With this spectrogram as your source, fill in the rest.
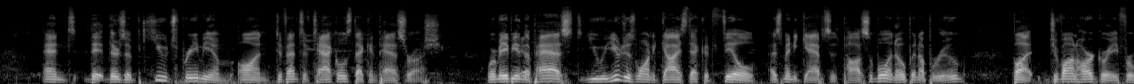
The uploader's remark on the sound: live at Monk's in Sun Prairie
